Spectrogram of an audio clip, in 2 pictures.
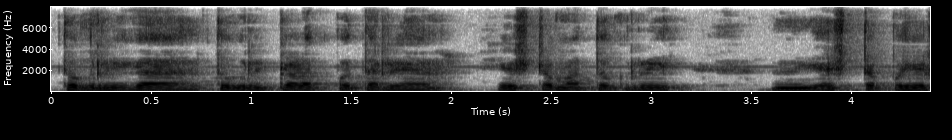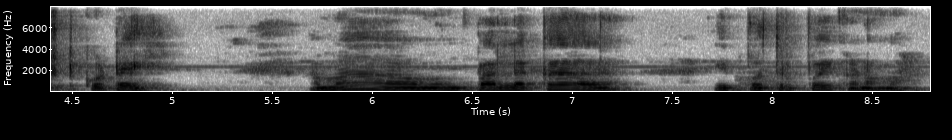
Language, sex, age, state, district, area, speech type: Kannada, female, 60+, Karnataka, Mysore, rural, spontaneous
